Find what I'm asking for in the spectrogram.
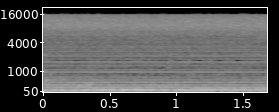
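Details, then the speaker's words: eBay ozone generator wired to a line cord and plugged into 110 V AC mains: constant low buzz with fine hiss from corona discharge on the ceramic plate, with strong ozone odor; working normally. "you can hear the buzzing that buzzing sound it's actually coming from the corona on the ceramic plate"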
